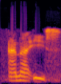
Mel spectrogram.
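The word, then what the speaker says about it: Anaïs: Is it a niece? Am I saying it right? Oh, yeah, no, it's super Anais. Anais. Okay.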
